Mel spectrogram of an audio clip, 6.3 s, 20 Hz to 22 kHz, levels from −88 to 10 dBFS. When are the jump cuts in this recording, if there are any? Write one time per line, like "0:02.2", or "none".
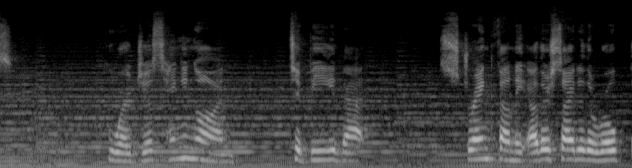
none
